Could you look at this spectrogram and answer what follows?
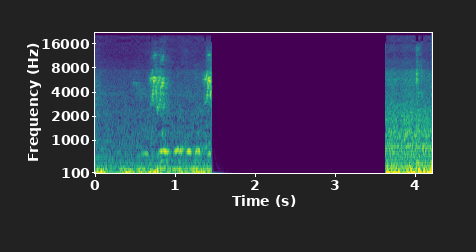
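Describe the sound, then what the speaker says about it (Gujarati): A peahen calls in a home courtyard in the evening, giving a short run of repeated mid-pitched notes over background noise. The sound then cuts to silence before ambient noise returns. "આ ઢેલ છે."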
